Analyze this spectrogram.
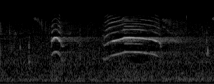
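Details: From a treetop perch on 14 April 2019, a grey-faced buzzard gives a brief clipped note followed by a drawn-out, high, slightly arched whistle lasting about half a second.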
